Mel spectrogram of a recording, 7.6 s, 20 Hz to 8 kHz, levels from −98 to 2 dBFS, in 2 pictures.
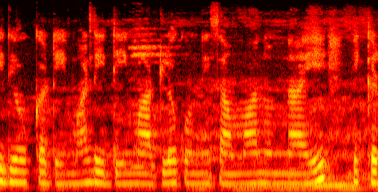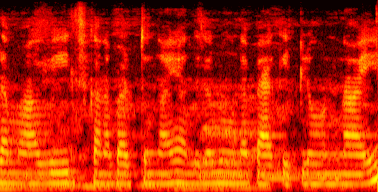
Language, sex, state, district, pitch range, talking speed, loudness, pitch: Telugu, female, Andhra Pradesh, Guntur, 155-165 Hz, 135 wpm, -32 LUFS, 160 Hz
